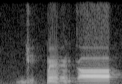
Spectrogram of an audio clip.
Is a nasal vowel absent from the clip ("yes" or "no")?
no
